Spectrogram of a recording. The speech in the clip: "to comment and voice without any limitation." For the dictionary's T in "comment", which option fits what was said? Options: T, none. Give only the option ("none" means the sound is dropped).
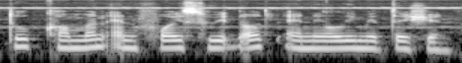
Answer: T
